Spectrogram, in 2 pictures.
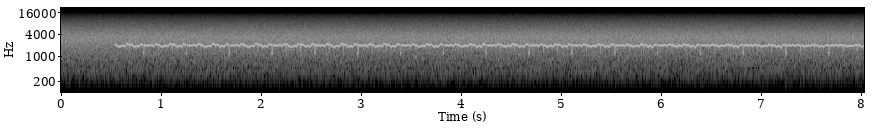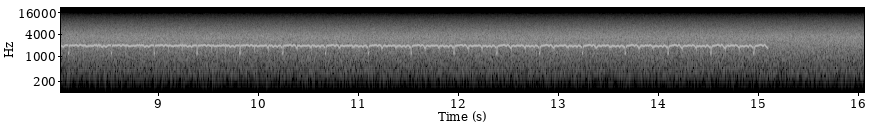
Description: SSTV (slow-scan television), Scottie S1, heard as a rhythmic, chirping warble, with radio hiss.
